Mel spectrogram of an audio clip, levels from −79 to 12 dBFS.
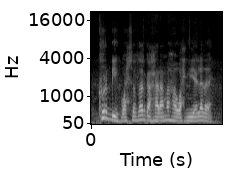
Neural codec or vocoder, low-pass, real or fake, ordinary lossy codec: codec, 44.1 kHz, 2.6 kbps, SNAC; none; fake; none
